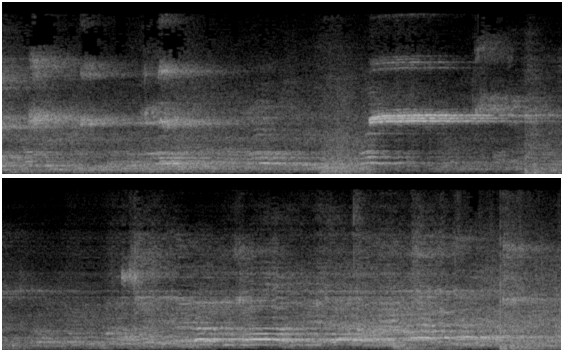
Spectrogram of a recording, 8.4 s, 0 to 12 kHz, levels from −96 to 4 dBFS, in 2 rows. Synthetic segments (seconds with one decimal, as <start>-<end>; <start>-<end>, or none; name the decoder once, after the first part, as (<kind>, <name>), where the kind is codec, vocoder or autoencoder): 3.8-7.6 (codec, SNAC)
